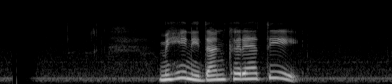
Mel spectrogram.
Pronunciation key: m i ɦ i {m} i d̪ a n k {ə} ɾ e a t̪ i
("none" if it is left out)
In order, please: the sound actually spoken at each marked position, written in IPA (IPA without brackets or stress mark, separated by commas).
n, ə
